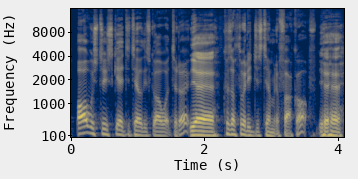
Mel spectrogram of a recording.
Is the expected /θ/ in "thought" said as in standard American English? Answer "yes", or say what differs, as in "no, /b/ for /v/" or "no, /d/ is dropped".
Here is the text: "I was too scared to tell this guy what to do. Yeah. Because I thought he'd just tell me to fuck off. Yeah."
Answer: yes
